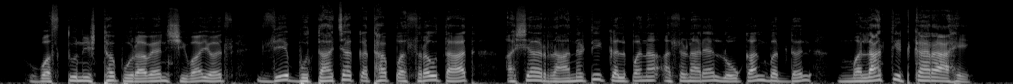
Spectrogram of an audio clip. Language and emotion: Marathi, disgusted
